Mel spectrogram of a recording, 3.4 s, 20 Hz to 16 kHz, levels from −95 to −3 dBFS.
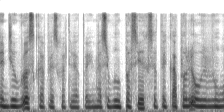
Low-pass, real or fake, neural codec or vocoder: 9.9 kHz; fake; autoencoder, 22.05 kHz, a latent of 192 numbers a frame, VITS, trained on many speakers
